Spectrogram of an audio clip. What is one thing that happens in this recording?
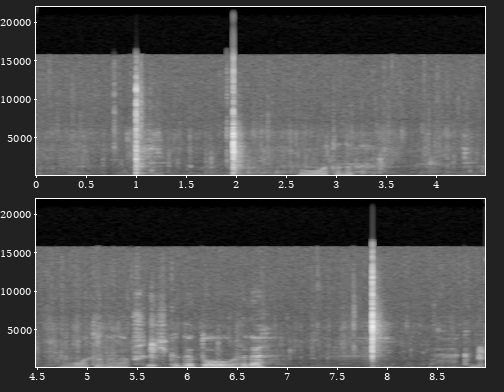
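A metal utensil clinks and scrapes against a pan.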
